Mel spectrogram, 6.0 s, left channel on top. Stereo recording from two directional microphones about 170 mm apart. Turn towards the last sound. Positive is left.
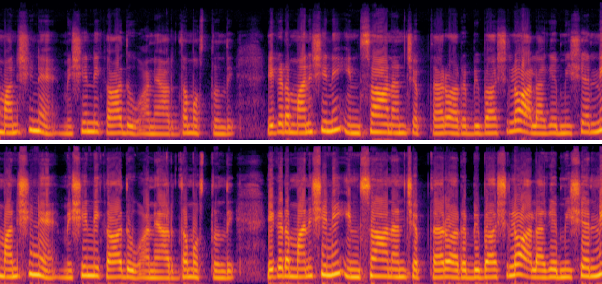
turn(degrees=-20)  # may be behind; listen again after turning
